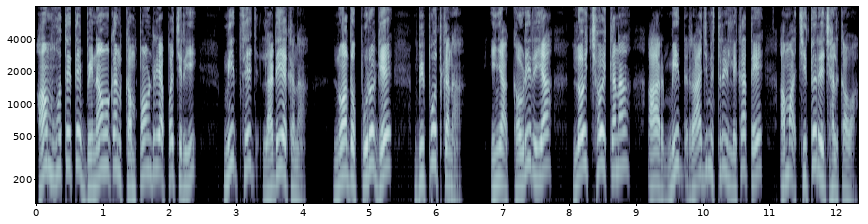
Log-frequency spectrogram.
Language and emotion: Santali, angry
